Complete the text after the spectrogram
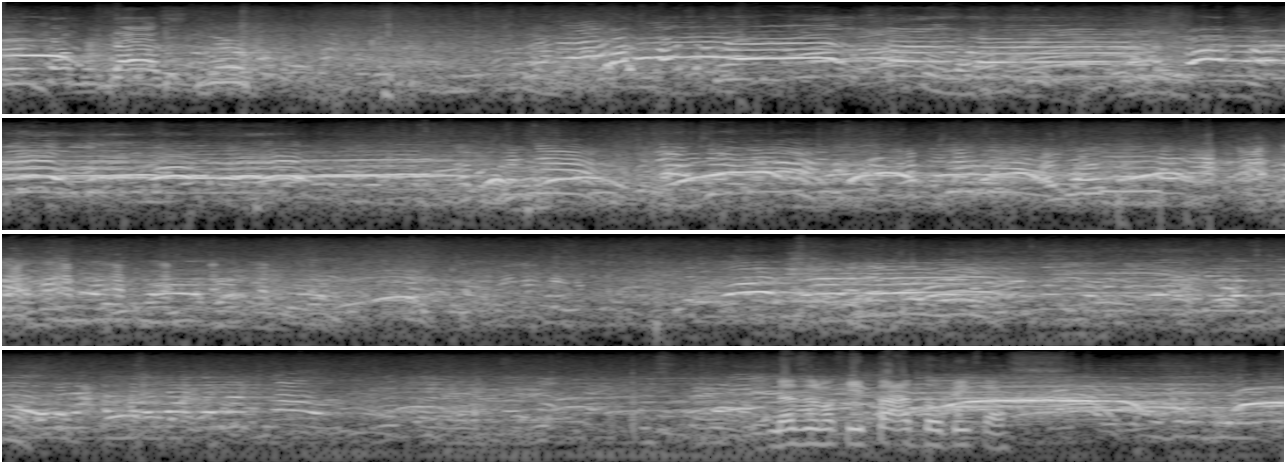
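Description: Swimmers splash and churn through the water.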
